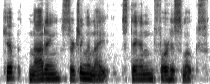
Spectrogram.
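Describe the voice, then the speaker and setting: A man's voice: medium pitch, little pitch movement, takes it slowly, vocal fry, darkish tone. A man reading the stage directions as narrator of a readers' theater play, in scripted narration.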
